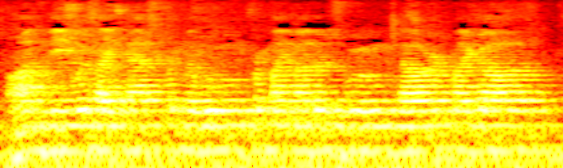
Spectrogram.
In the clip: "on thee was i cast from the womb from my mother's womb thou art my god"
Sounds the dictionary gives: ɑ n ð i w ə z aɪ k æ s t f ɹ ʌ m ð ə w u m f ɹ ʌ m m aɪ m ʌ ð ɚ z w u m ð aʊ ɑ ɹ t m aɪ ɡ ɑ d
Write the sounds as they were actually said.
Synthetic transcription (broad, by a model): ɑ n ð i w ə z aɪ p æ s t f ɹ ʌ m ð ə w u m f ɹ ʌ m m aɪ m ʌ ð ɚ z w u m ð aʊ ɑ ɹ m aɪ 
